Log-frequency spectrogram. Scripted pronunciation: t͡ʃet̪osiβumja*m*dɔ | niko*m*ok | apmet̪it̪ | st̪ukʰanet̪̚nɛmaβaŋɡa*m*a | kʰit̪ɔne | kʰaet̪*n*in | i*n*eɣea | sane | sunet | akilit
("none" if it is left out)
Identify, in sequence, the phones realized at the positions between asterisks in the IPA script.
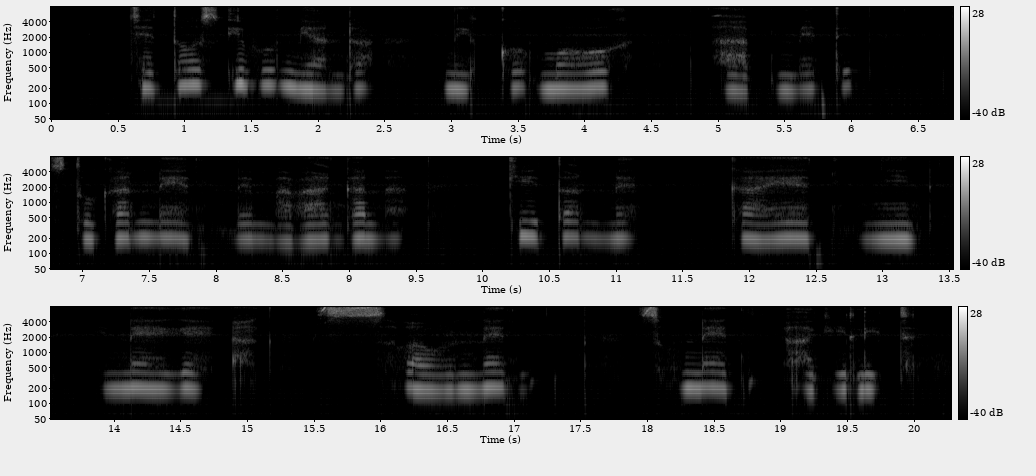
n, m, n, ɲ, n

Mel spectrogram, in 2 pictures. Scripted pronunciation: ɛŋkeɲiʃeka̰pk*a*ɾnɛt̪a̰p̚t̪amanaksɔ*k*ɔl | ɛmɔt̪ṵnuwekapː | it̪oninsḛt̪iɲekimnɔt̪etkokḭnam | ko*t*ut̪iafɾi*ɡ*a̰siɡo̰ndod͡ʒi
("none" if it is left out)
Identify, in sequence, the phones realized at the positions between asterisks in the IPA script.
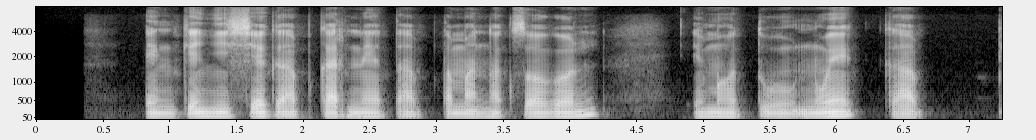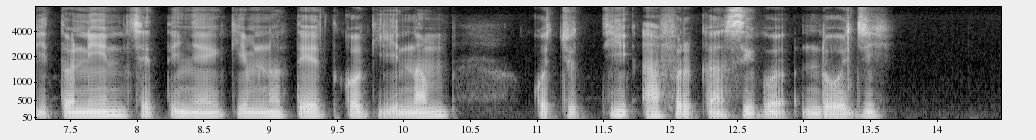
a, ɡ, t͡ʃ, k

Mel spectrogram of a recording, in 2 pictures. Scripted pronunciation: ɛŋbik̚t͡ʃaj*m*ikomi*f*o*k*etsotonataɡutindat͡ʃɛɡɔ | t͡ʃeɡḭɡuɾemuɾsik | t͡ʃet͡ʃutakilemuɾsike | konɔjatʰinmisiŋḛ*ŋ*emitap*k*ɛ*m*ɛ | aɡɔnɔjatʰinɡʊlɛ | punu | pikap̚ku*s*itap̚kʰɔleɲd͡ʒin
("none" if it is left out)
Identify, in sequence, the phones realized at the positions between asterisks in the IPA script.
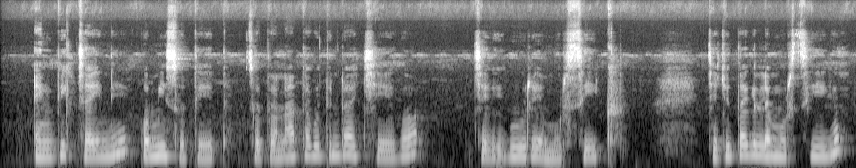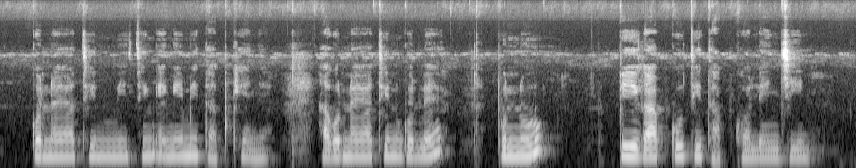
n, s, t, ŋ, kʰ, ɲ, t

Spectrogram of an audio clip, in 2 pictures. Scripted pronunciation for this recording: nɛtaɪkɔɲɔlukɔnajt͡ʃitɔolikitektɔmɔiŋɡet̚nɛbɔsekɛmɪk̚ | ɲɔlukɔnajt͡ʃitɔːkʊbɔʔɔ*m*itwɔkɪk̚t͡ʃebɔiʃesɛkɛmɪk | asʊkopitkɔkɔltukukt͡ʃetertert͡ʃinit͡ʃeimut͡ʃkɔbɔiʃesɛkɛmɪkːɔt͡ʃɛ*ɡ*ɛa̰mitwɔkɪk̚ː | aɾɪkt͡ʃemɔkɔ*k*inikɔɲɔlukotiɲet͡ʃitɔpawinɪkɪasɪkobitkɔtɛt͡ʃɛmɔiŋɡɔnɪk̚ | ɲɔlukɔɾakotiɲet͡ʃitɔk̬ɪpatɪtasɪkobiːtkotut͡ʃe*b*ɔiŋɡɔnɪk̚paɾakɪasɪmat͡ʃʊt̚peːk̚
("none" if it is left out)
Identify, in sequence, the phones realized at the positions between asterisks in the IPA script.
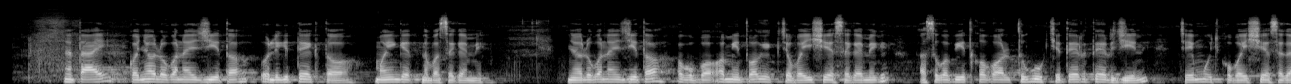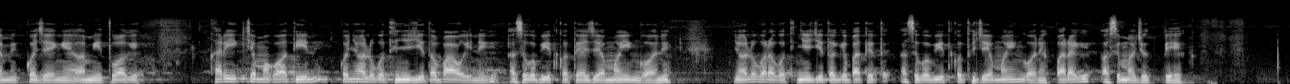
m, ŋ, t, m

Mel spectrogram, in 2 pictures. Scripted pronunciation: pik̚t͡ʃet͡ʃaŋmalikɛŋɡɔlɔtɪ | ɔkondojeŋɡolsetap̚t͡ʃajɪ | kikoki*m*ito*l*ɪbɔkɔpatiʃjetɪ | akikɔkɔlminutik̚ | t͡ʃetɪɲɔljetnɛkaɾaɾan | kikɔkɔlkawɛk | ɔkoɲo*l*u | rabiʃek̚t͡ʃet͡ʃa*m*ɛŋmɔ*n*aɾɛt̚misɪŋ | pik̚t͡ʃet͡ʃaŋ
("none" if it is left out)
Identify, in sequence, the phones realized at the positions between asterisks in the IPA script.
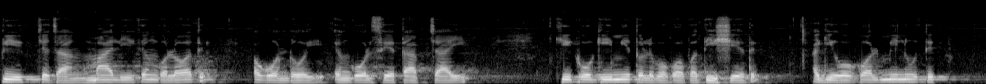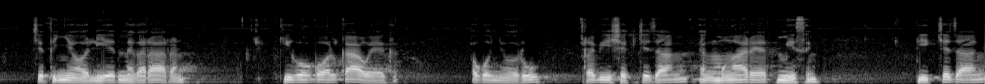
m, l, ɾ, ŋ, ŋ

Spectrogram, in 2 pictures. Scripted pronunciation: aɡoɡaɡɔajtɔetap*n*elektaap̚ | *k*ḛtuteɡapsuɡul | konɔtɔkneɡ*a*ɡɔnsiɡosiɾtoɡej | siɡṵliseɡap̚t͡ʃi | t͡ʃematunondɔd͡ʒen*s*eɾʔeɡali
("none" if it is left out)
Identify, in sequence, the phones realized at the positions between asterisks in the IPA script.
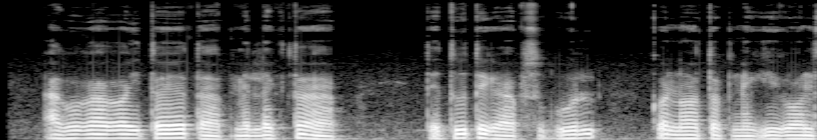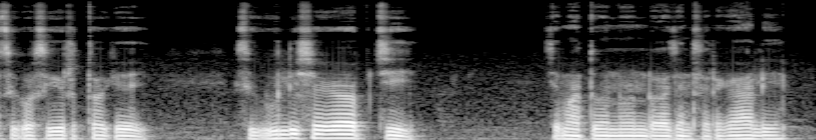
m, t, i, s

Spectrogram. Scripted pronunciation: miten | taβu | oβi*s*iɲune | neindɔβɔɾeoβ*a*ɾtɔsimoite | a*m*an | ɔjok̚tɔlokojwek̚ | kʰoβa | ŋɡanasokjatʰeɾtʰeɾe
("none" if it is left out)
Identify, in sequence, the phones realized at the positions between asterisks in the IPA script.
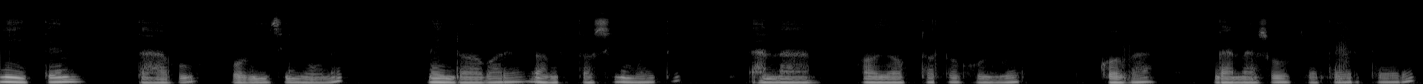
s, i, n

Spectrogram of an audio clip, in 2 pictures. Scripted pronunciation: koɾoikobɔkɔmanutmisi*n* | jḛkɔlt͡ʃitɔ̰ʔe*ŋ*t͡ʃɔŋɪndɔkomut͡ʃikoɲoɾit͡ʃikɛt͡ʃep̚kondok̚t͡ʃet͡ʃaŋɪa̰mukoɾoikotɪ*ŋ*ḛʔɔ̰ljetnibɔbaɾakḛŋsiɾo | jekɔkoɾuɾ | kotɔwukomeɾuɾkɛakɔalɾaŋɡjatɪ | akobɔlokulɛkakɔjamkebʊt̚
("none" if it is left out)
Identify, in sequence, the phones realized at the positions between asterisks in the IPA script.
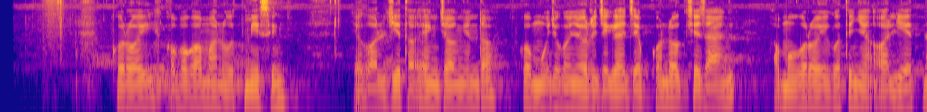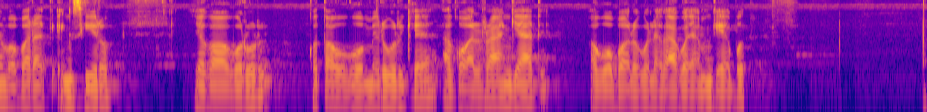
ŋ, ŋ, ɲ

